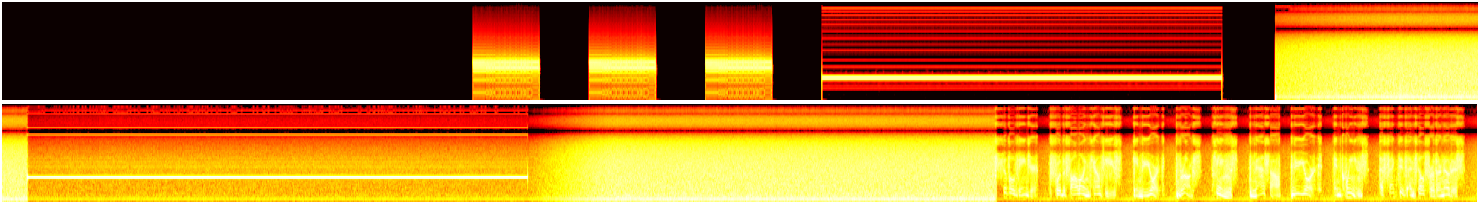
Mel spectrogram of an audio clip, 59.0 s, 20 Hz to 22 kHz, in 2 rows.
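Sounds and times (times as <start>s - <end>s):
static hiss with hum: 25.5s - 30.0s, 40.3s - 59.0s.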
